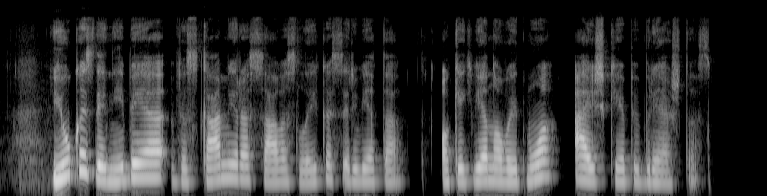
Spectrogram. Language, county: Lithuanian, Alytus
